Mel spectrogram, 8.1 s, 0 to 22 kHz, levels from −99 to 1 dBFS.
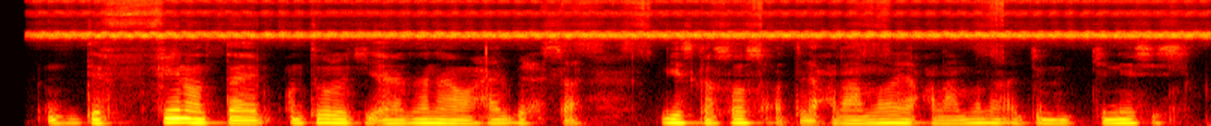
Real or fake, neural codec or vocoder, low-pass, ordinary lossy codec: real; none; none; none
